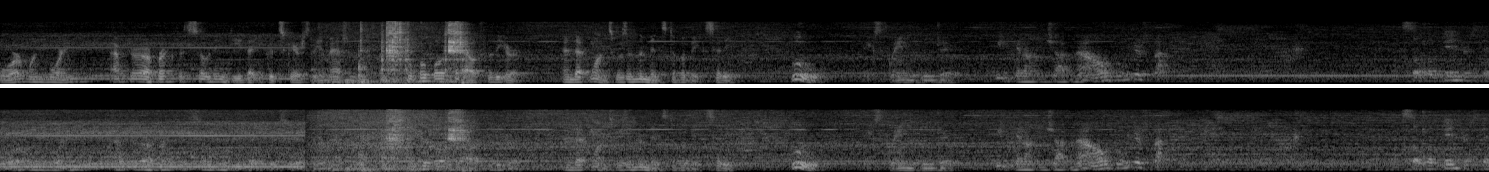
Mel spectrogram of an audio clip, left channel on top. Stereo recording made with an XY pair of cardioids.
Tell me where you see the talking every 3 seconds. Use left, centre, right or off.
left, left, centre, right, right.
